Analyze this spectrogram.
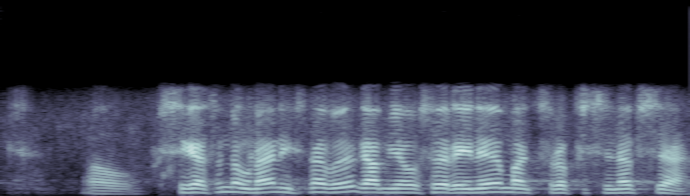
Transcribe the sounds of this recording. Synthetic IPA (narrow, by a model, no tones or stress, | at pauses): awʰsiɡasɯndɔŋnaniŋsnabɯɡamjawsɯɾejnɯmasuɾapʰisinapʰi̥sia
